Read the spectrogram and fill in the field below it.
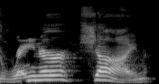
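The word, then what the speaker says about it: Raynor Scheine: the same guy the actor's name is Rainer shine not making that up that's not what Mama named him I guarantee it uh his name is r a y n o r s c h i NE rer shine I met him with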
